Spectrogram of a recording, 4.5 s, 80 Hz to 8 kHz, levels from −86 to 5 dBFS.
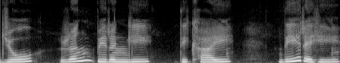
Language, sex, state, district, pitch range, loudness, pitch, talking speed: Hindi, female, Himachal Pradesh, Shimla, 275-315 Hz, -14 LUFS, 290 Hz, 80 wpm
